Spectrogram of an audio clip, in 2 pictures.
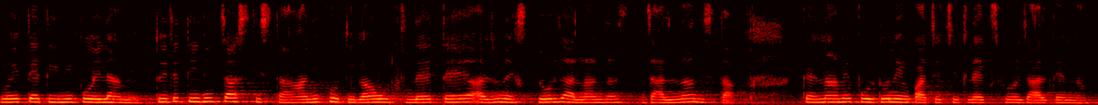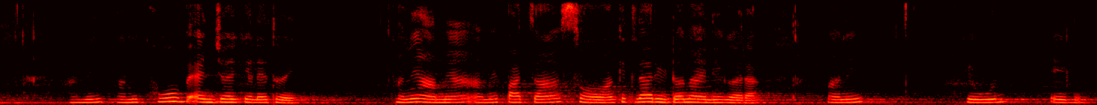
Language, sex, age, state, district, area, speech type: Goan Konkani, female, 30-45, Goa, Quepem, rural, spontaneous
